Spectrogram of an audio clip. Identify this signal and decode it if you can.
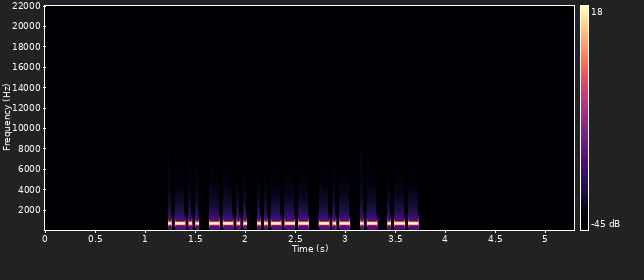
Morse code, heard as a keyed tone, about 36 wpm, 700 Hz. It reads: LZ2KAW
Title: DXCC-100 Call Signs - 6 Characters - Repeated 2x - 35wpm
